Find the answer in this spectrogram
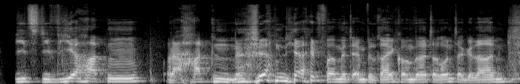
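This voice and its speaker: In an unremarkable speaking voice, a man talks at a fairly slow pace with fairly even intonation. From Sauerland, western Germany. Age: 20s. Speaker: music producer and podcast host. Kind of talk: solo monologue, casual. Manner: casual, many filler sounds.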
